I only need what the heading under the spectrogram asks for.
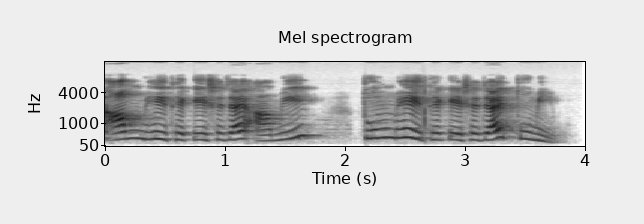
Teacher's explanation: নাসিক্য মহাপ্রাণধ্বনিরও মহাপ্রাণতা লোপ পেয়ে যায়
